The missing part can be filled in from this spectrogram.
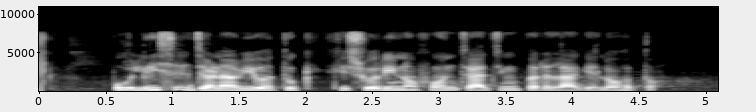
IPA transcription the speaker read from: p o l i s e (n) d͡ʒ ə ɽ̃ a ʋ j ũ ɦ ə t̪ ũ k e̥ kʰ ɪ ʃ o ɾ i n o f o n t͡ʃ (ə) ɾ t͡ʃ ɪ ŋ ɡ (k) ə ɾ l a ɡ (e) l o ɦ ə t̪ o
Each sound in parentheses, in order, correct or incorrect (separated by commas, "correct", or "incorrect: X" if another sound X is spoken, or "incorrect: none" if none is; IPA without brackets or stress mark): incorrect: none, incorrect: a, incorrect: p, correct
